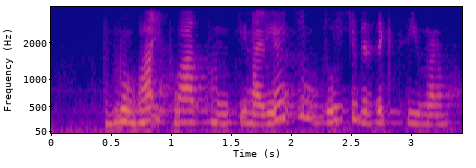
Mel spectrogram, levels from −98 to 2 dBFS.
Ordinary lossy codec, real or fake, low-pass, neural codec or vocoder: Opus, 32 kbps; fake; 3.6 kHz; codec, 16 kHz in and 24 kHz out, 0.6 kbps, FireRedTTS-2 codec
